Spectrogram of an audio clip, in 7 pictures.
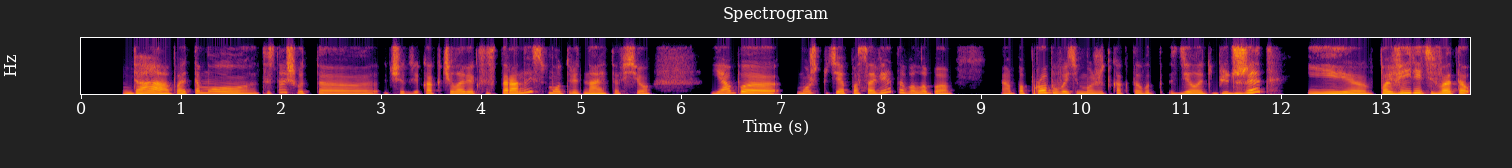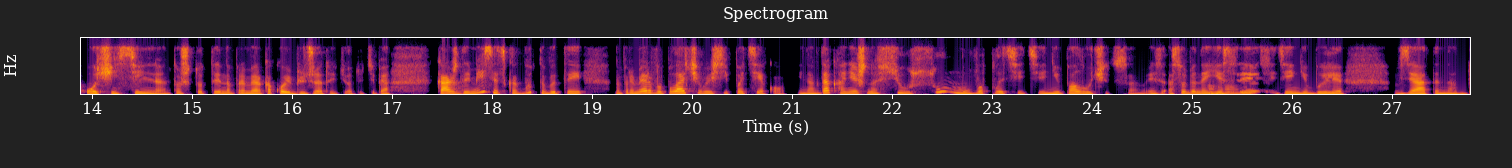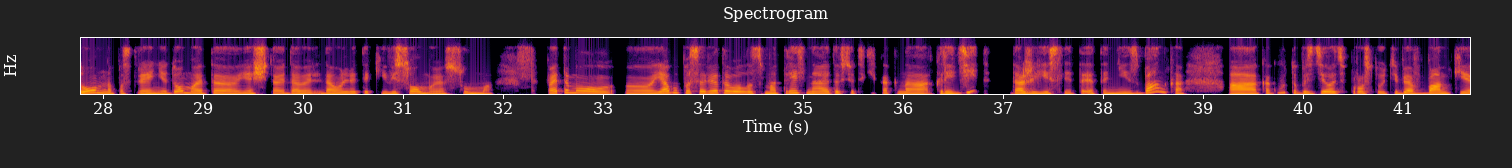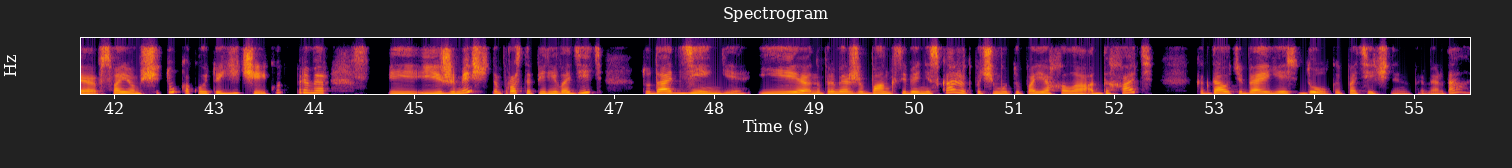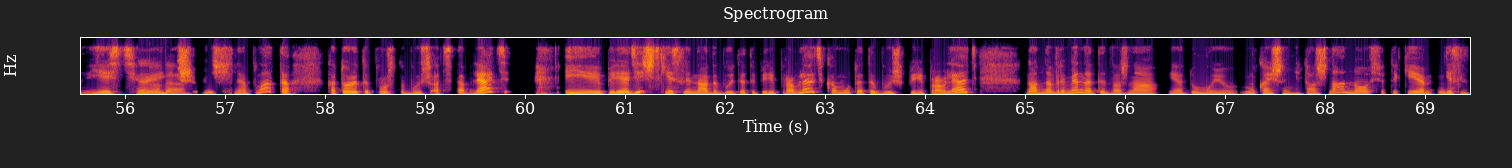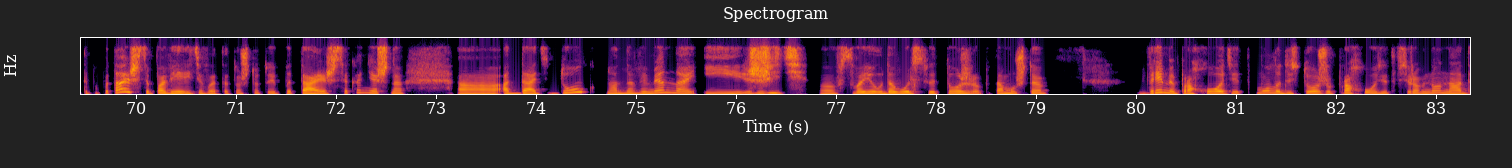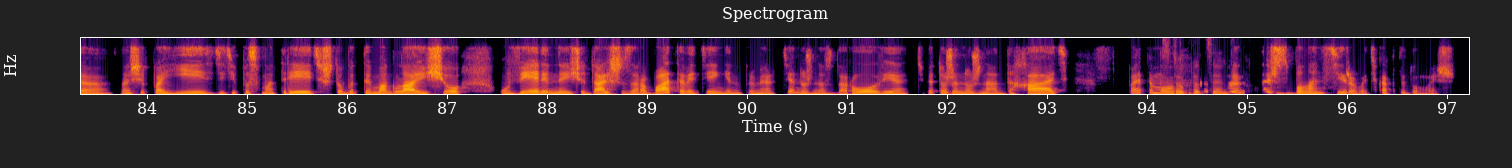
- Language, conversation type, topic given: Russian, advice, Как мне справиться со страхом из-за долгов и финансовых обязательств?
- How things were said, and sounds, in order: other background noise; other noise; tapping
